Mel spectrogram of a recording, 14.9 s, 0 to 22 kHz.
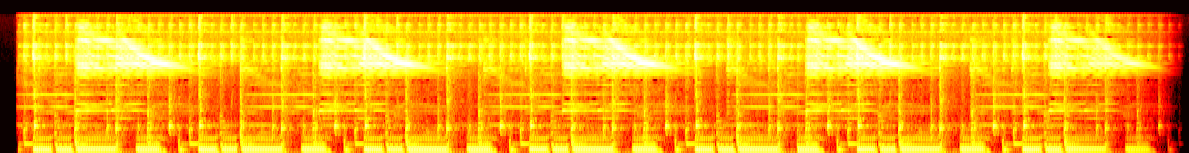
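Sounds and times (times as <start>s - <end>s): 
high tambura drone: 0.2s - 14.5s.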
